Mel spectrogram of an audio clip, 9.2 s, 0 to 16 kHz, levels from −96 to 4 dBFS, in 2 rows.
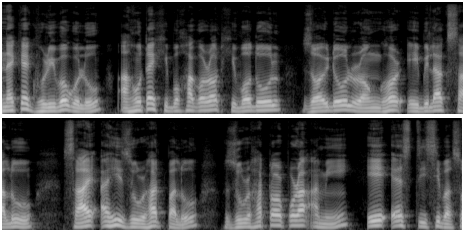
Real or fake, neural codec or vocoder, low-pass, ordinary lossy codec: real; none; 14.4 kHz; none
